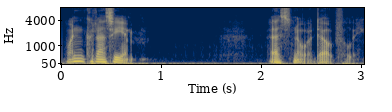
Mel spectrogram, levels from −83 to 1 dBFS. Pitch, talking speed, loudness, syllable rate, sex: 120 Hz, 160 wpm, -18 LUFS, 6.3 syllables/s, male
